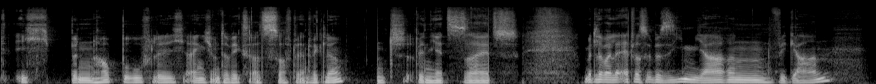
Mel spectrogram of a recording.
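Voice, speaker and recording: A plain, everyday voice from a man, fairly low in pitch, with fairly even intonation, very even loudness and a moderate pace, on a very clean recording with a silent background. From Hesse, Germany (between Cologne and Frankfurt). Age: 20s. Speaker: podcast co-host, software developer. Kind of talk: casual chat.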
